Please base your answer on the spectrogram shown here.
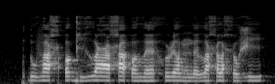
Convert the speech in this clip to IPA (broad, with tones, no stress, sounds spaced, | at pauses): ɗ u˨ v a˦ ħ ʔ ʌ˦ ɡ i˨ ɣ ɯ˦ ʕ ʌ˦ ħ a˦ ʔ ʌ˨˦ ð ɛ˨˦ h u˦ ɭ i˦˨ lˠ ŋ e˨ l ʌ˦ ħ ɯ˦ ħ u˨ ʒ i˦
